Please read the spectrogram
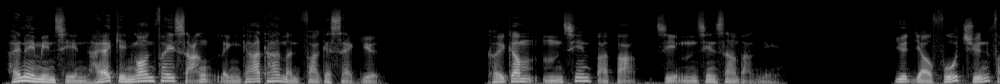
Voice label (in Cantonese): Can VO; audio guide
